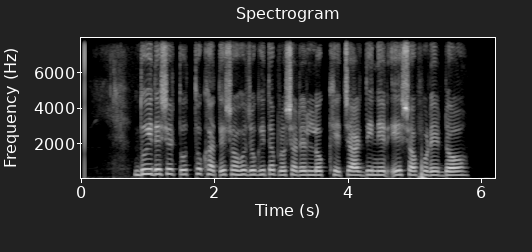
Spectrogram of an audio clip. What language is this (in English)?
Bangla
